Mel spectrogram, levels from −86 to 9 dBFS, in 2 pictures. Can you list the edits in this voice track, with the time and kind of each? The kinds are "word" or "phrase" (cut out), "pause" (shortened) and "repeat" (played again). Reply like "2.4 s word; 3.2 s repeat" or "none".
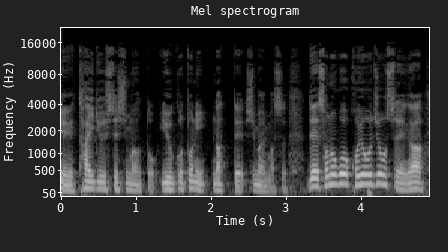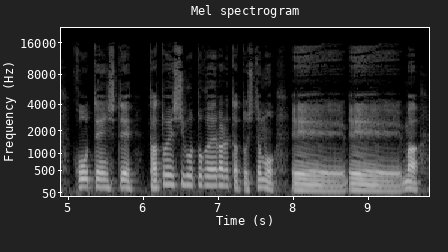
8.7 s repeat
